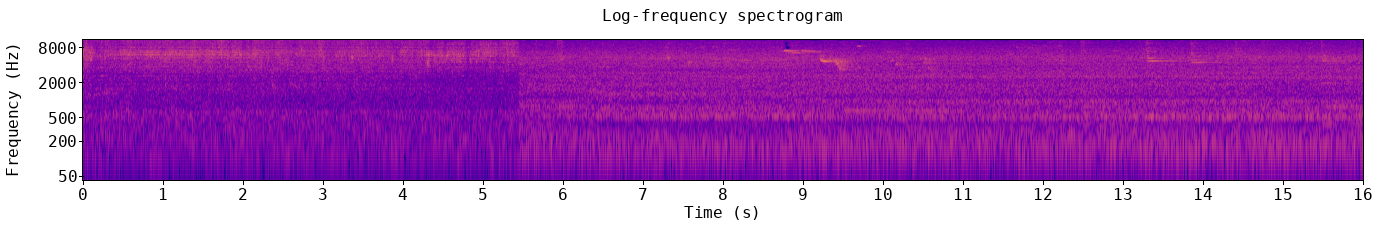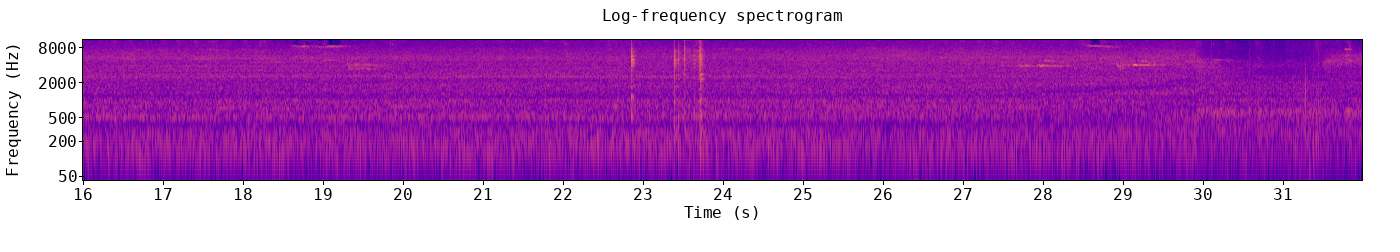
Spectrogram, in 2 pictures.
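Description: Tap water running into a steel pot of chicken skins for the first five seconds or so, then a steady rushing noise, with a few sharp clicks about three quarters of the way through.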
